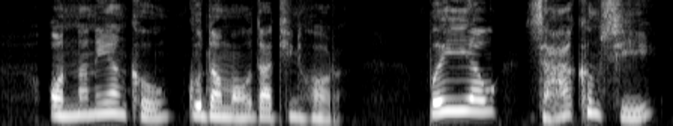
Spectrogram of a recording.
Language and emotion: Bodo, fearful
